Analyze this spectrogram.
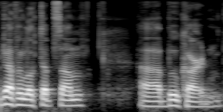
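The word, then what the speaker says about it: Bouchard: So, I I've definitely looked up some uh Bukard. Bukard is how you pronounce it.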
